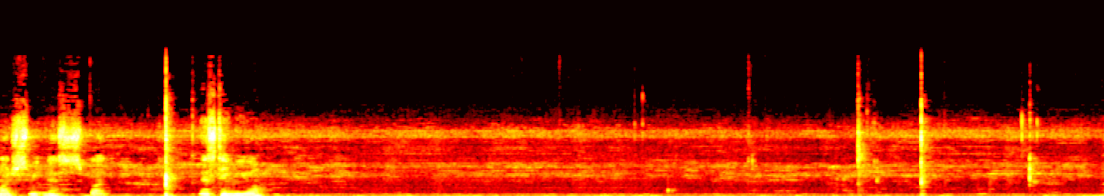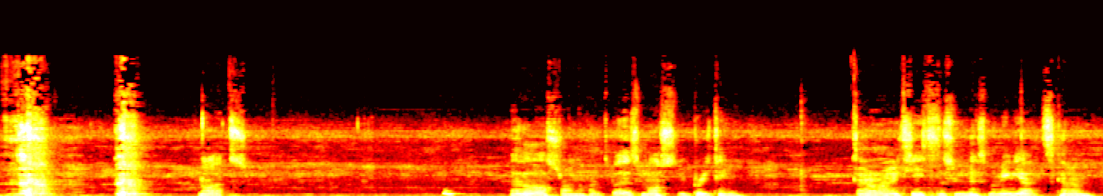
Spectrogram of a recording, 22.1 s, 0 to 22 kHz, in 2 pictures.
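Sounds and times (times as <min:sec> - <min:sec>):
man coughing: 0:11.1 - 0:12.5.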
